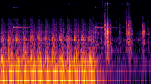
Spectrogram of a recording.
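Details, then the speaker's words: Nissan KA engine with fuel pump fuse removed to bleed fuel pressure before replacing the fuel pressure regulator; starter cranks steadily, about two turns a second, and never catches; no fuel, no start. "so we're gonna get rid of all this fuel also depending how much fuel you have the car will start and bog out so in my case since my car already has trouble starting um it's not going to do that"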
